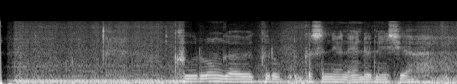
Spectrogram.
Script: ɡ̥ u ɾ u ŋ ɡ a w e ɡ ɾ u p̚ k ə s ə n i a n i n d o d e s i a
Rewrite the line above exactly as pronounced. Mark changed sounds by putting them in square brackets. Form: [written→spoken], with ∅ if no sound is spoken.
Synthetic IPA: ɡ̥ u ɾ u ŋ ɡ a w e ɡ ɾ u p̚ k ə s ə n i a n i n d o [d→n] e s i a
